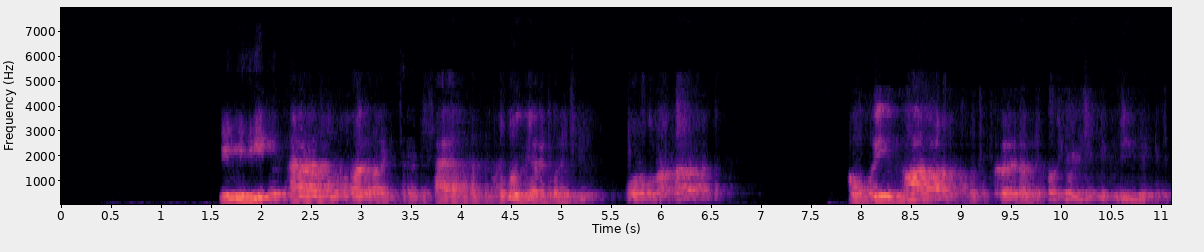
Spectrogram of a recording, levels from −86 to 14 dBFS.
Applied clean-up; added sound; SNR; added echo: neural mask model DeepFilterNet 3.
